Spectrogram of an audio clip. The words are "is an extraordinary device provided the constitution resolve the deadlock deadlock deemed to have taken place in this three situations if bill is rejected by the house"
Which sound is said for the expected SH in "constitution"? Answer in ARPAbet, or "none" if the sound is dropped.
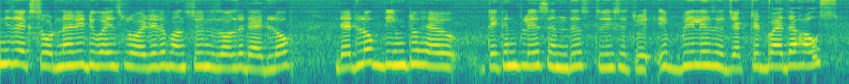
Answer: none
